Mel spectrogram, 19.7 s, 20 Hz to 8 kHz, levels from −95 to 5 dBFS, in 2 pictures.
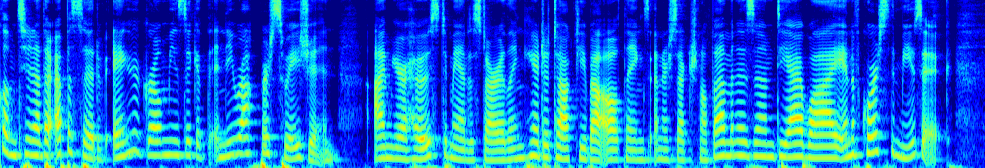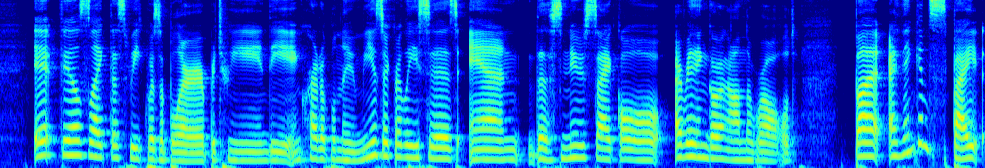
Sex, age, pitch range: female, 10-29, 165-215 Hz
